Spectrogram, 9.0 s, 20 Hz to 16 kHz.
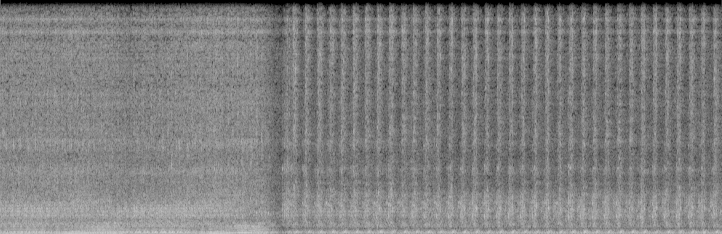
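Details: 6.5 engine after a brief start-up: a lumpy idle beating about three times a second with uneven, shaky pulses. Rough idle, cause unknown.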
